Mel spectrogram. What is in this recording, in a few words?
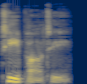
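"tea party", British English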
